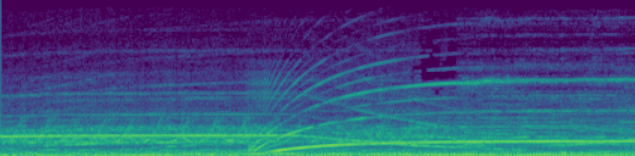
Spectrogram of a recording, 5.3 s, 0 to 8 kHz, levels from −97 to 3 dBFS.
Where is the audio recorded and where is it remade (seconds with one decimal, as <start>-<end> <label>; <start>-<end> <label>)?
0.0-3.8 recorded; 3.8-5.3 remade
